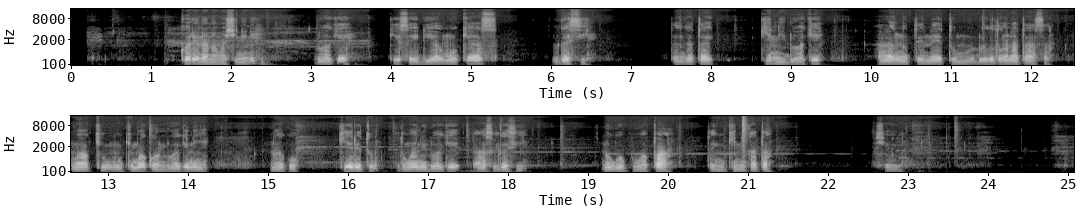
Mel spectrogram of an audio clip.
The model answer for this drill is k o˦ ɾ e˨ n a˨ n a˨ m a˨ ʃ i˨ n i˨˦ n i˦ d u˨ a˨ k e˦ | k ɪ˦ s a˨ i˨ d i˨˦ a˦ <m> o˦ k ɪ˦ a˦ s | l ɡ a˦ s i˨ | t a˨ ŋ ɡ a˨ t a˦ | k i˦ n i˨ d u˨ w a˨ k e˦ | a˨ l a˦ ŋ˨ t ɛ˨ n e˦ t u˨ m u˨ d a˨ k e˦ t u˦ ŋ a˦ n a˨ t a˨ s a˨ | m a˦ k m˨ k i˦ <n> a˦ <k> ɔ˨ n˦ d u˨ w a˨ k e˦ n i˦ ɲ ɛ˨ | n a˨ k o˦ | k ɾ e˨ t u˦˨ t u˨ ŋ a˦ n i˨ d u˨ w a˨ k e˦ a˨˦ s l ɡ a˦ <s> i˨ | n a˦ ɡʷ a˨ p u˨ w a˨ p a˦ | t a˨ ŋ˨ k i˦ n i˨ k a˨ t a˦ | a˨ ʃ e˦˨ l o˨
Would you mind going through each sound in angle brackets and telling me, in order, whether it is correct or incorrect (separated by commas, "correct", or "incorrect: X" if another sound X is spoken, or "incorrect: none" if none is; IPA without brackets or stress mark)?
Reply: correct, incorrect: m, correct, correct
